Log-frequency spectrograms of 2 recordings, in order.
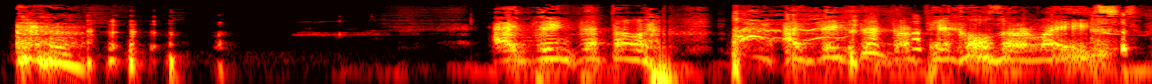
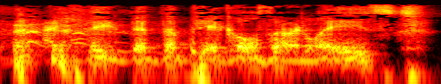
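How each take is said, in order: First: Whispered character voice. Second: High, breathless whisper through laughter. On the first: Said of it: "so that he's whispering into Emmy's ear". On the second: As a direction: whisper it close into her ear. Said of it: "He whispers it quietly in your ear". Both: Acted.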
